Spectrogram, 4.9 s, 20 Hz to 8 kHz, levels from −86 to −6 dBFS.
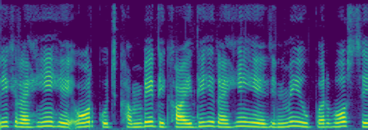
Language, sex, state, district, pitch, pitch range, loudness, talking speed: Hindi, female, Bihar, Katihar, 235 Hz, 220-265 Hz, -16 LUFS, 170 wpm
